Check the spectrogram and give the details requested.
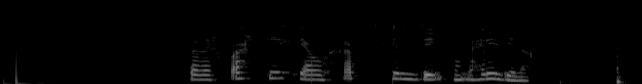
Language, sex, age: Icelandic, female, 20-29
